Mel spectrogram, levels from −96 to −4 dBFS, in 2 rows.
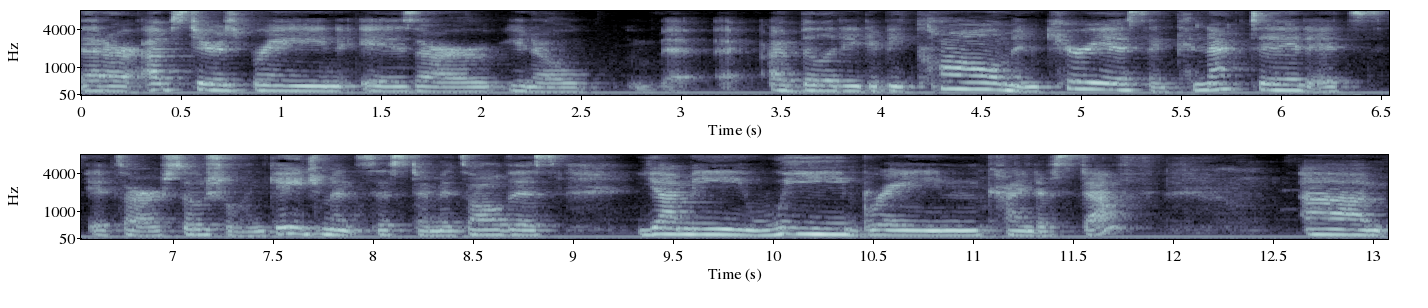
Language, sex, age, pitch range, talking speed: English, female, 20-39, 160-205 Hz, 145 wpm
